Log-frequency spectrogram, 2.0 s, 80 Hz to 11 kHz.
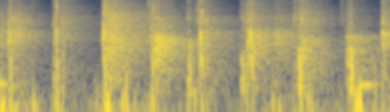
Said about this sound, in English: We just hit big 5 bands on YouTube. Big 5K in the building. So everybody, let's go ahead and clap it up.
